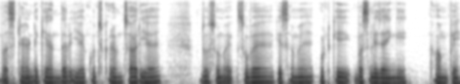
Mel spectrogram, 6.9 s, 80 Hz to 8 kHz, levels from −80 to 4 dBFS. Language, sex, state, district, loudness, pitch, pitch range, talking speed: Hindi, male, Chhattisgarh, Sukma, -19 LUFS, 125 Hz, 120-130 Hz, 165 wpm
